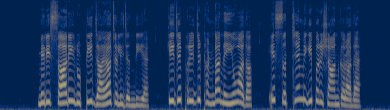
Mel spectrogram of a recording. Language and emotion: Dogri, sad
